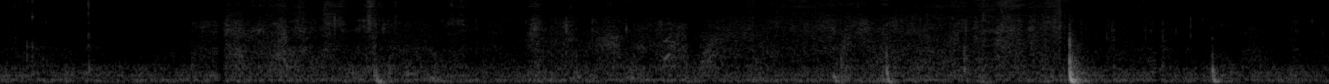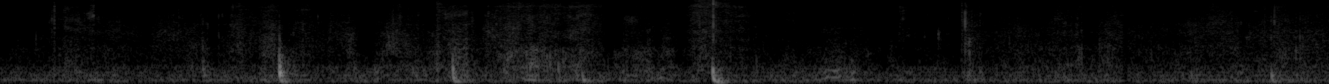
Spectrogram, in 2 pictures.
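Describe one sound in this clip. A gloved hand squeezes wet sponges with soft squelching and crackling.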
